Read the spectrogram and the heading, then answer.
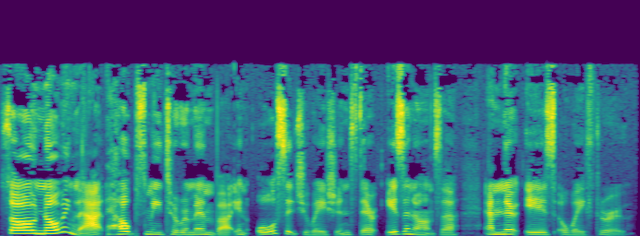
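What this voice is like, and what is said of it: Faint English accent. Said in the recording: “a faint accent in my voice. Some would say not so faint. That's because I grew up in England.”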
